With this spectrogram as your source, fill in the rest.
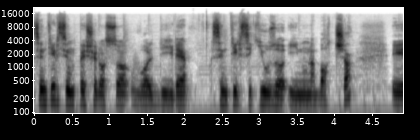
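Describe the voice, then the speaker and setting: A man talks at a moderate pace in a medium pitch. His intonation is monotone and flat, with music playing in the background. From Lombardy, northern Italy. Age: 20s. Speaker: novelist and podcaster. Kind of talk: casual monologue. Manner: hesitant, frequent fillers.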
